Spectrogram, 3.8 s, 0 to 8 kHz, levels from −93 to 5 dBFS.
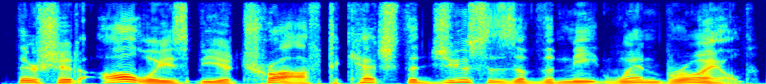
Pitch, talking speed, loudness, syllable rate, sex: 135 Hz, 235 wpm, -17 LUFS, 5.3 syllables/s, male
